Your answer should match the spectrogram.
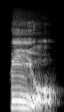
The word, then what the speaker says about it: প্রিয়: অর্থাৎ নিয়ম অনুযায়ী উচ্চারণটি হবে পিও। পিয় অকারটি ও রূপে উচ্চারিত হবে।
